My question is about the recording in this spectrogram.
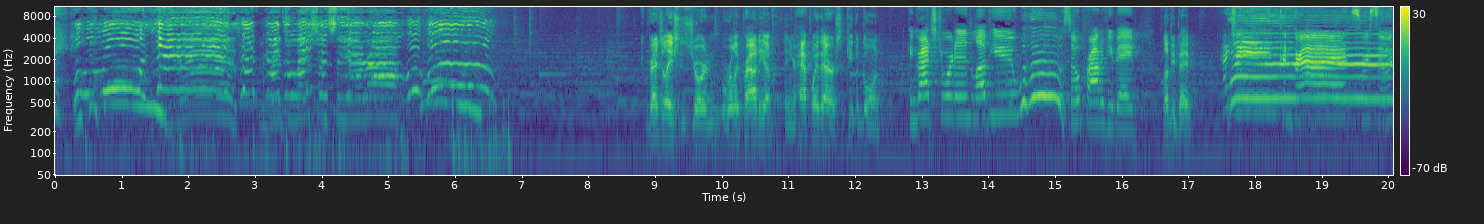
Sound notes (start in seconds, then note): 5.3 whooping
